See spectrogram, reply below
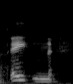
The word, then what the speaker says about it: Paton: P-A-T-O-N? What the hell is that? Yeah. Actually, it kind of looks like it would rhyme with baton. Like, he should be a George Patton, but apparently he's a Peyton, even though it's P-A-T-O-N.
